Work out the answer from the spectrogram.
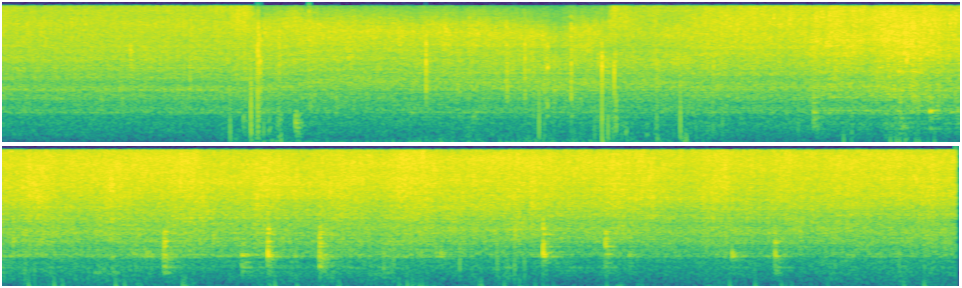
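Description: Mixed vegetables stir-frying in a stainless steel pan: a steady sizzle, stirred with a wooden spoon that knocks against the pan now and then. The sizzle grows louder about halfway through.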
